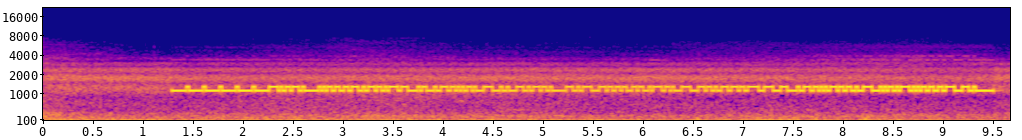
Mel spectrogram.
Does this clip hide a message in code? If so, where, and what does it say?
Yes: RTTY (45.45 baud, 170 Hz shift) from 1.3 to 9.5 s, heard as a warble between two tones, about 1210 Hz centre, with radio static, fading and street noise. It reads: SIN EMBARGO, NO LLEGO A TOMAR POSESION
